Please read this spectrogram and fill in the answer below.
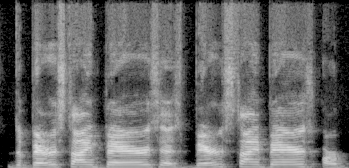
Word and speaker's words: Berenstain: Is it pronounced Alexa, is it Berenstein Bears or Bearstein Bears? I pronounce that Berenstain Bears, but I'm always working on how I say things and I might not have it right.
